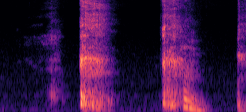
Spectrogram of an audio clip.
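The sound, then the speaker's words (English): Coughing and throat clearing from someone choking on dusty air as the air conditioning comes on: a few harsh, breathy bursts separated by short silences, the middle ones longest and loudest. “Excuse me. I don't know why I'm choking. As soon as the air comes on, it's probably dusty in here.”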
